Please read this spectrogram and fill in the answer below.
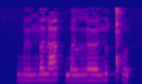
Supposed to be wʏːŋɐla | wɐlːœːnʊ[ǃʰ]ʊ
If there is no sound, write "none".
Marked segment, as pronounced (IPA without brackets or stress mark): ǃʰ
